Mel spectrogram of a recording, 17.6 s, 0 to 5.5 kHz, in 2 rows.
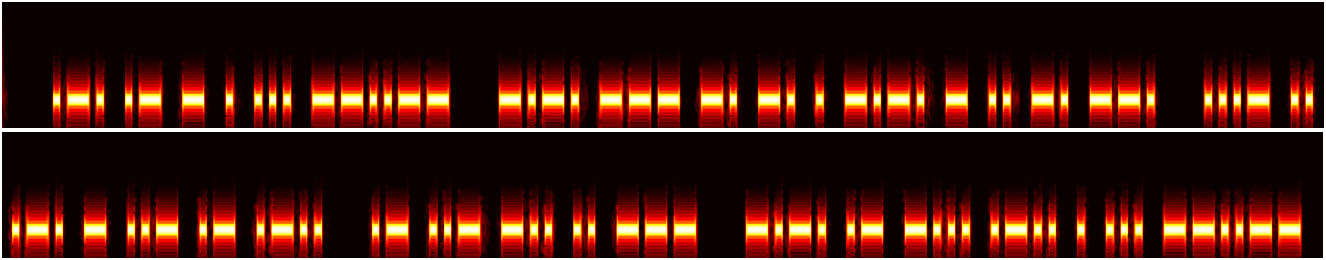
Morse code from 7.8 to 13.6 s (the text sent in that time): VIRTUAL AUDIO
